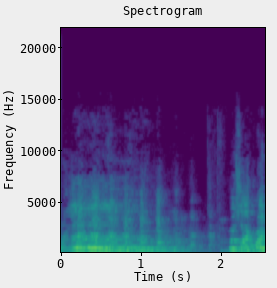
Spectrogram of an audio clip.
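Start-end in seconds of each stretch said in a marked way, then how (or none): 0.0-1.3 loud mock disgusted grunt; disgusted ugh. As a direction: echo the repulsed ugh. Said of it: "sound effect of insecurity".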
